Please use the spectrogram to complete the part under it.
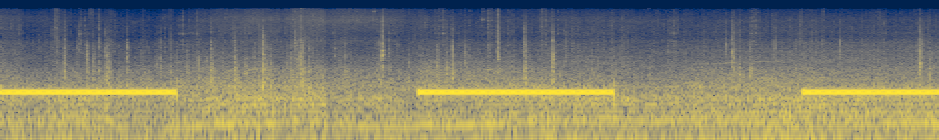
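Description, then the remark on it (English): A phone call placed from inside a car rings out: a steady mid-pitched electronic tone sounds in long two-second bursts separated by pauses, repeating three times over a low rumbling background hum. “I'm gonna call him right now.”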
